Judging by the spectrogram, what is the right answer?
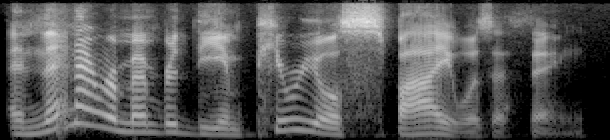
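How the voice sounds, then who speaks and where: Male podcast co-host, bright forceful voice, sweary and theatrical fan chat, close dry but slightly dull recording. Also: on the high side, wildly swooping pitch, normal speed, dry recording. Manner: sweary, playfully melodramatic.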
